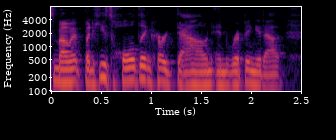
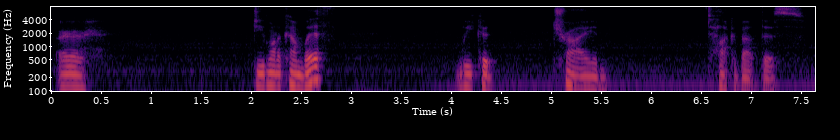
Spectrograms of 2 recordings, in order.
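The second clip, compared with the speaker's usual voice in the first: soft invitation; 3 semitones lower, 6 dB quieter than usual. Acted. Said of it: "and he says".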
